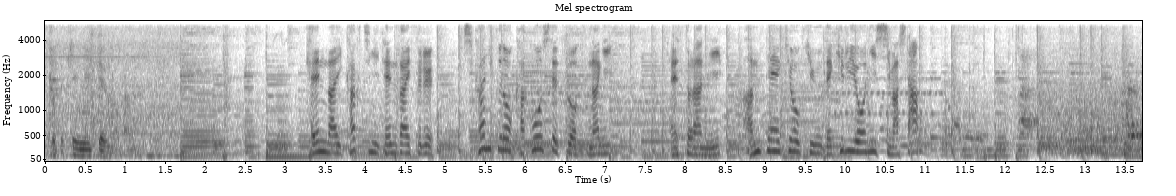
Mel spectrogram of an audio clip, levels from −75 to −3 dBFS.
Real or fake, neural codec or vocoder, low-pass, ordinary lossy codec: real; none; 5.4 kHz; none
